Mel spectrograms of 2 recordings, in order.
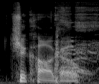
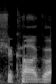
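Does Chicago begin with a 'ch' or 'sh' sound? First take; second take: ch; sh. First: The word begins with a hard 'ch' sound. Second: The word begins with a soft 'sh' sound.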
